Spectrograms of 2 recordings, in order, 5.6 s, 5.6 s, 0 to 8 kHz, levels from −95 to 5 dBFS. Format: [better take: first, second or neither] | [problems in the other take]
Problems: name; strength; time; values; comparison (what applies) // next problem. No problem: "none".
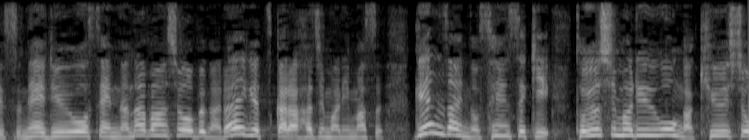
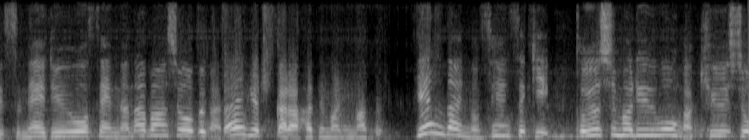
first | noise reduction (neural separator model SepFormer DNS4)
